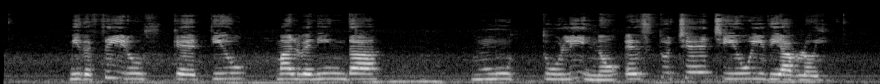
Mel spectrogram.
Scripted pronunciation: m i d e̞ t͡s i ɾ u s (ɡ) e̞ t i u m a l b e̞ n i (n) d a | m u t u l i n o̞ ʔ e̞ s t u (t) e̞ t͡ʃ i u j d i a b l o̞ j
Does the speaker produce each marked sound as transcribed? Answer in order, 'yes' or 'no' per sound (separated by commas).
no, yes, no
